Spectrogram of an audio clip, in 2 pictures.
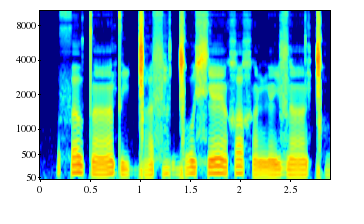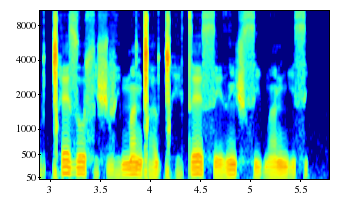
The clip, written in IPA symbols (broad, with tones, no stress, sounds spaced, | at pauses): θ ʌ˧˥˧ u̯ t ãː˨˩˦ t iː˩ ɡ͡ǀ a˨˩˦ ɬ a̤˧˥˧ ɡ͡ǀ oː˧˥˧ ɕ ɛ̃ː˧˥˧ χ ʌ˧˥˧ χ ã˩ ŋ ɛ̃˨˩˦ i̯ ɮ ãː˨˩˦ ǀʰ o̤˨˩˦ ǀʰ ɛ˧˥˧ z o˧˥˧ ɬ e̤˩ ʃ v e̤˨˩˦ m ã˧˥˧ ɡ͡ǀ a˨˩˦ u̯ ǀʰ e̤˩ t ɛ˧˥˧ s e˩ ð ĩ˧˥˧ ʃ s i˩ b ã˨˩˦ ŋ i˨˩˦ s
